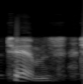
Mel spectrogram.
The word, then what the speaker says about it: Thames: We still pronounce the name of the river Thames, even though it is spelled with a TH.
